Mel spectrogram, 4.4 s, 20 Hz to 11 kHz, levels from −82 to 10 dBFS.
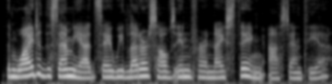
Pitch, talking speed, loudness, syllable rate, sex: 215 Hz, 215 wpm, -17 LUFS, 5.0 syllables/s, female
